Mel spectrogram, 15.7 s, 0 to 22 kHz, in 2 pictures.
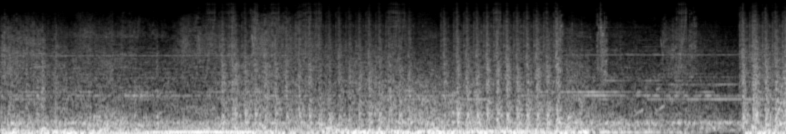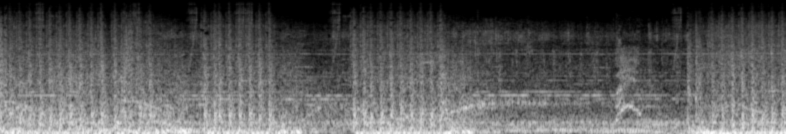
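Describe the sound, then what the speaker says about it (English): Cluster grenades burst in rapid, overlapping blasts in the open-world action game Crackdown 2. Constant gunfire and a few short drops in the din run throughout, and voices can be heard in places. "those cluster grenades seem to do good work"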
